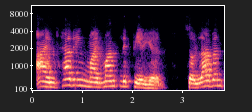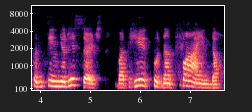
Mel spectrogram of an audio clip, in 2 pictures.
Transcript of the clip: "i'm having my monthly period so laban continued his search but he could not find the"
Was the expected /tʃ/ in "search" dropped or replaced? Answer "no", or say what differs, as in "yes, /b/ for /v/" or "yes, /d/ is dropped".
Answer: no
